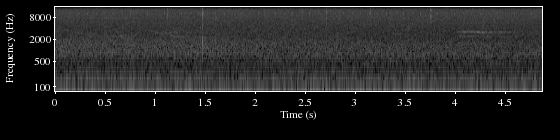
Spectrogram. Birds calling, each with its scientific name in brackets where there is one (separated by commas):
Blue Jay (Cyanocitta cristata)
